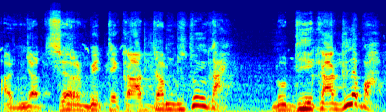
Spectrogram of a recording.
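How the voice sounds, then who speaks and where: A man's voice: on the high side, very animated, fairly quick, very noisy. A man playing a bossy, nagging character ordering chores in a comedic radio drama, pushy and scolding.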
